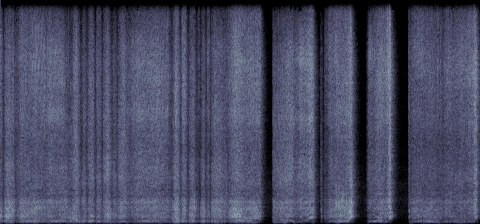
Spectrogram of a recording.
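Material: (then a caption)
Aluminum. Long nails scratch fast across the textured lid of a closed, hollow aluminum carry case, making a rough, raspy scraping. About five seconds of continuous scratching are followed by four separate bursts with brief silences between them.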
